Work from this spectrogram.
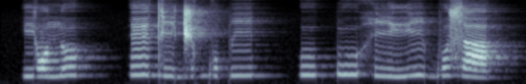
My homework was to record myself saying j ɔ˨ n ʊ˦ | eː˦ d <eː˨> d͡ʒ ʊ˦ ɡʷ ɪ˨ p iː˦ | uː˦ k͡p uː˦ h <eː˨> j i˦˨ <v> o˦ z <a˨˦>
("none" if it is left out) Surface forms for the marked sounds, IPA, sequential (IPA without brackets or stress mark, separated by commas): iː˨, iː˨, b, a˨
